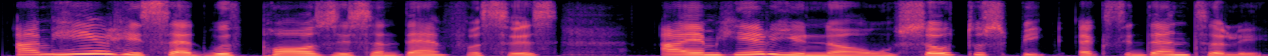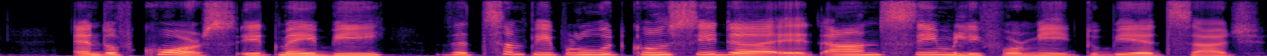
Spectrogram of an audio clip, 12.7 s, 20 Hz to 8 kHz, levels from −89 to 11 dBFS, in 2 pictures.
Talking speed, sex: 185 wpm, female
